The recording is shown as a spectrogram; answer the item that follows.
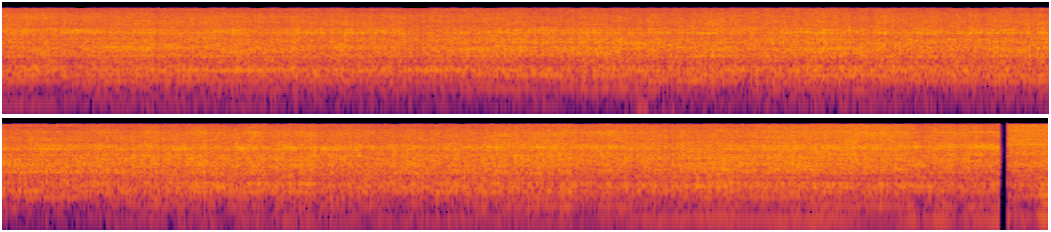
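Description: Electric angle grinder with a sanding pad running steadily, its disc sanding the face of a wooden panel.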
